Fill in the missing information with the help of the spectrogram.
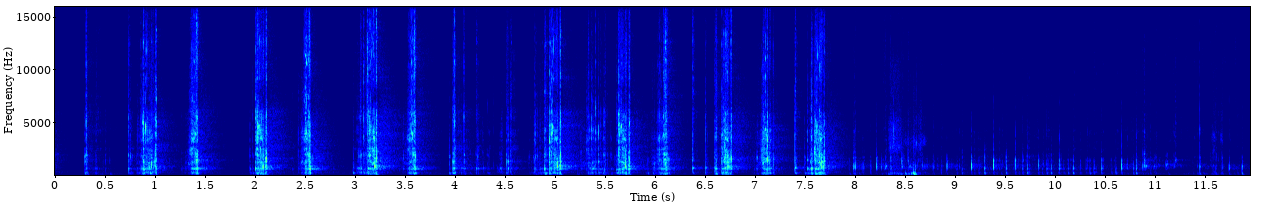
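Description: A pistol seated in a handheld multicam-patterned rigid kydex holster is tapped and scratched with fingertips and nails up close. For about the first eight seconds a run of sharp, bright plastic taps and scrapes sounds, followed by a softer, quicker stretch of light ticking and scratching.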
